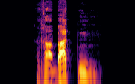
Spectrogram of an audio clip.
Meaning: dative plural of Rabatt
- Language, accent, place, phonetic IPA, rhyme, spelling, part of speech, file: German, Germany, Berlin, [ʁaˈbatn̩], -atn̩, Rabatten, noun, De-Rabatten.ogg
